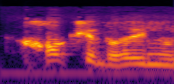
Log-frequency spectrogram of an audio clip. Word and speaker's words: Roquebrune: So it's Roy Colin Roquebrune, which is, if I spell it, ROQUEBRUNE.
